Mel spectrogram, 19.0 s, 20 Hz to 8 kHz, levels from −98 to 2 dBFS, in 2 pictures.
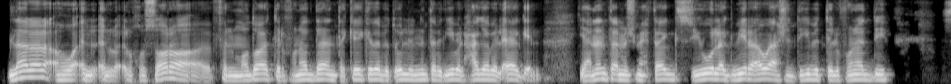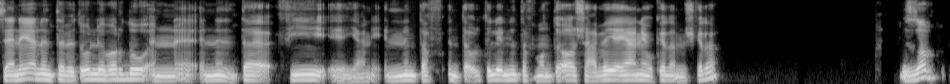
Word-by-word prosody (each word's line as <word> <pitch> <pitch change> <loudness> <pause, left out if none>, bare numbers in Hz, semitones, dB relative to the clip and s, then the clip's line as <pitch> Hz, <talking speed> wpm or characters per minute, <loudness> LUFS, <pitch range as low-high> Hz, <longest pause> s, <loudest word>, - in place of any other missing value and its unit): لأ، 185 +3 +3
لأ، 200 0 +3
لأ، 195 - -1
هو 130 +1 +2
ال 120 - -1
ال 120 +1 -2
الخسارة 130 +4 0
في - - -11
الموضوع 120 +5 +2
التليفونات 125 +1 -1
ده 145 +2 +2
أنت 130 -2 -1
كده، 140 0 +1
كده 140 +1 +3
بتقول 130 +1 +1
لي 135 - +2
إن 130 +1 +1
أنت 135 -1 0
بتجيب 130 +2 +2
الحاجة 135 +2 0
بالآجِل، 135 -1 0 0.4
يعني 120 +5 +2
أنت 150 -1 0
مش 135 -2 +1
محتاج 135 +2 -1
سيولة 145 +4 +2
كبيرة 140 +3 +2
أوي 150 0 +3
عشان 125 -3 -3
تجيب 135 +4 0
التليفونات 130 +1 0
دي، 135 0 -2 0.6
ثانيًا 135 +6 +2
أنت 140 -3 +1
بتقول 130 +3 +1
لي 140 - +4
برضه 140 +1 +1
إن 110 -1 -1
إن 120 +1 -2
أنت 120 +1 -1
في 130 -1 0
آآ، 95 - -4
يعني 100 0 -8
إن 110 +4 0
أنت 125 -2 +1
ف 120 - -7
أنت 115 -3 -1
قُلت 120 +1 -4
لي 130 +1 +4
إن 130 0 +2
أنت 130 -1 -1
في 120 - -7
مَنطقة 115 +2 0
شعبيّة 125 +2 +1
يعني 130 0 +2
وكده 120 +1 -2
مش 105 -3 -5
كده؟ - - -2 1.8
بالضبط. 180 +10 0
130 Hz, 185 wpm, -20 LUFS, 120-140 Hz, 1.8 s, لي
